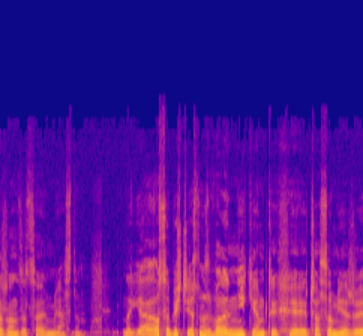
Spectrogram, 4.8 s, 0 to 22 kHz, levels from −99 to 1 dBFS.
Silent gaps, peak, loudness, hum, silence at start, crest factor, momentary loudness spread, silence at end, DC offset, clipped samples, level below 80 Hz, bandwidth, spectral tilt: none; -8 dBFS; -23 LUFS; none; 0 s; 16 dB; 11 LU; 0 s; under 0.1%; under 0.1%; -50 dBFS; 11 kHz; -6.5 dB/octave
